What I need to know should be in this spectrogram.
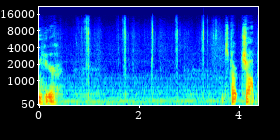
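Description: Scissors snip through plant stems with sharp clicks.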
